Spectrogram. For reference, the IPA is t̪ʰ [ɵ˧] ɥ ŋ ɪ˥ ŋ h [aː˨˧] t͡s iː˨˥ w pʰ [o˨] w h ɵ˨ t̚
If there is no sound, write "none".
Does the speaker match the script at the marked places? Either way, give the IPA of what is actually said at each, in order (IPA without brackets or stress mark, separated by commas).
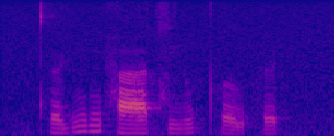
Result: ɵ˨˥, aː˨˧, o˨˩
